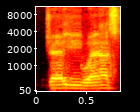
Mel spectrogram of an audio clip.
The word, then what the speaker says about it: jus: So J-U-S is pronounced jus, and L-I-E is lié.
